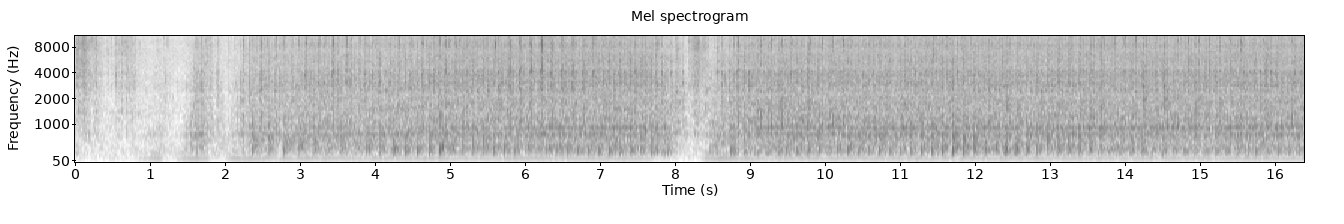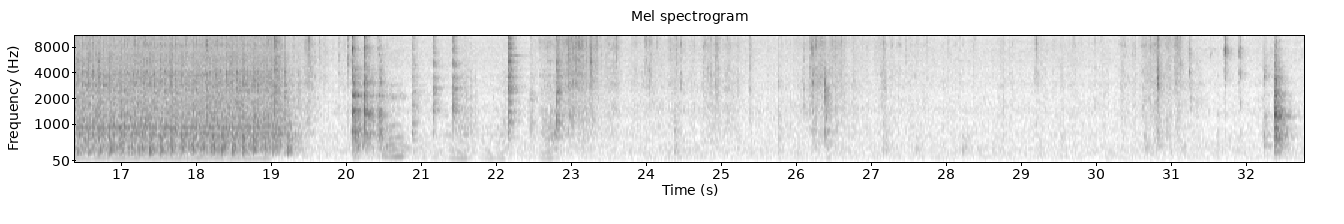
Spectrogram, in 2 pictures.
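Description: Kenmore 158.1914 sewing machine running at a fast, even stitch for free-motion embroidery, a steady motor hum under the rapid needle strokes. It stops briefly about eight seconds in, runs again, and stops about two-thirds of the way through. After that come only scattered light clicks from handling the hoop and snipping thread.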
